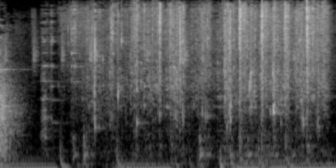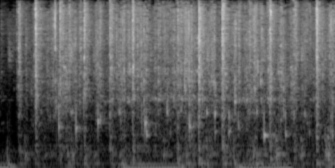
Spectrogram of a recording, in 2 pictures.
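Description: A whisk or spoon works chocolate crepe batter in a bowl, with steady, close, wet stirring and scraping that carries on throughout, loud and unaccompanied by speech.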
